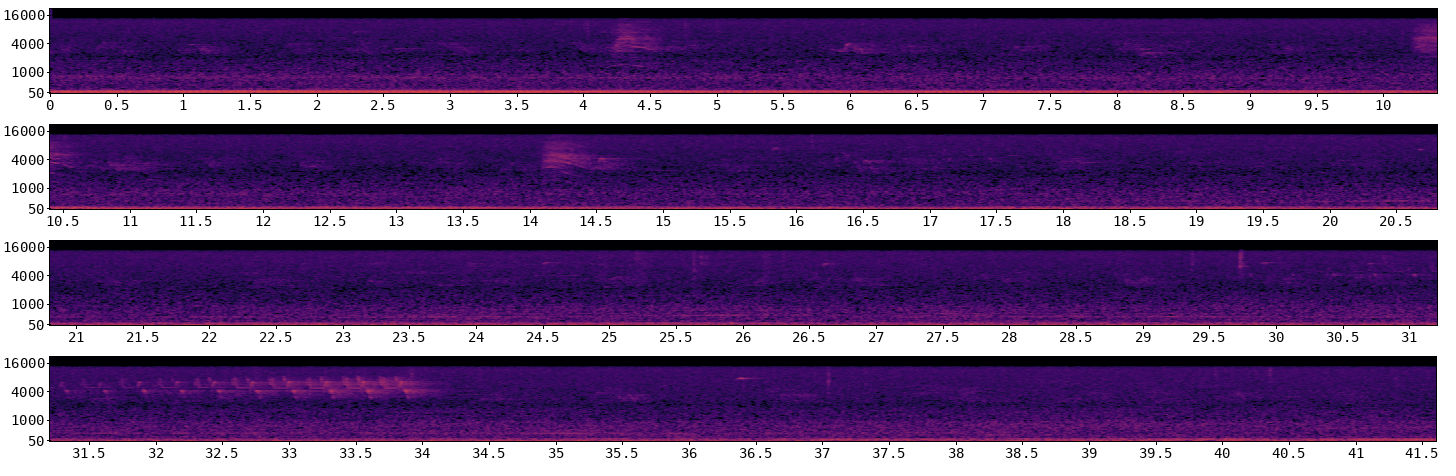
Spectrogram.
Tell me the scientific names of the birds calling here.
Vireo olivaceus, Dumetella carolinensis, Seiurus aurocapilla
